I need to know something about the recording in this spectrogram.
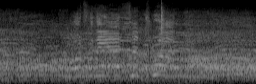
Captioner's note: crowd vocalizing; crowd exclaiming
